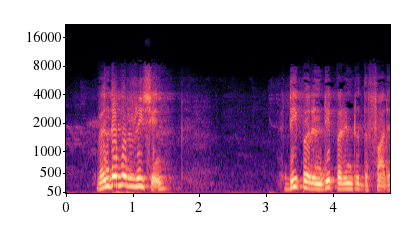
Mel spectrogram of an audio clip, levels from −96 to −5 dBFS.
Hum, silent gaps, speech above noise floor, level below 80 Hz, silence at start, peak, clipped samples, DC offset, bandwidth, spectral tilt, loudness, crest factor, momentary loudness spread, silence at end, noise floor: none; none; 42 dB; -46 dBFS; 0.45 s; -4 dBFS; under 0.1%; under 0.1%; 8.2 kHz; -7 dB/octave; -15 LUFS; 14 dB; 11 LU; 0 s; -56 dBFS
